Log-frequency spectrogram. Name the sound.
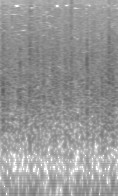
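rain falling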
